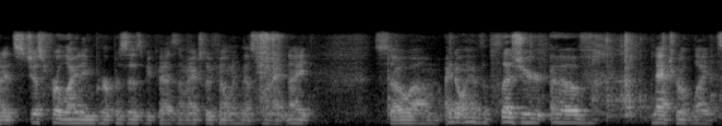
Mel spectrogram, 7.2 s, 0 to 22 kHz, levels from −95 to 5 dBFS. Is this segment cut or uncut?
uncut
